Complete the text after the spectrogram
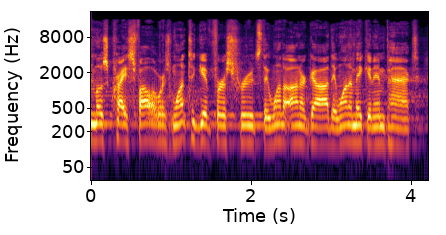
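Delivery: ordinary delivery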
